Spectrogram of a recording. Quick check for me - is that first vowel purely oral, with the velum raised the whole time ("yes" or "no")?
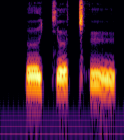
yes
